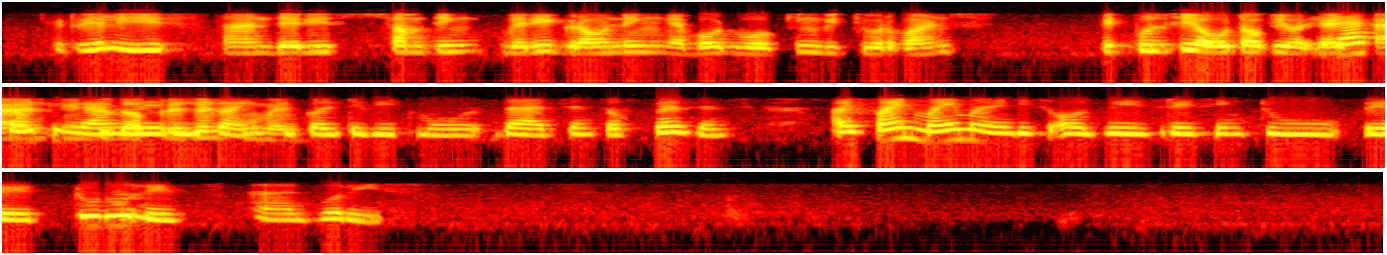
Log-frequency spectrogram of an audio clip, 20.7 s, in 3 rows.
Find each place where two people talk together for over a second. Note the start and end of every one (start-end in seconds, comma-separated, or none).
6.5-8.5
